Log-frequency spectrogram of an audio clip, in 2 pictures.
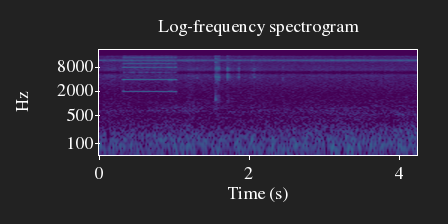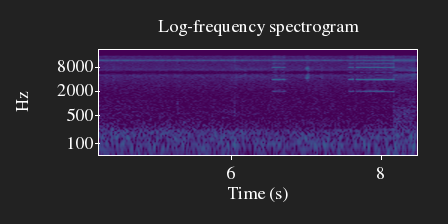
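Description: A Tesoro Tejon metal detector gives a steady beep about half a second long near the start, then two short beeps near the end, as it sounds on a target in the dug hole. A steady low rumble runs underneath.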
